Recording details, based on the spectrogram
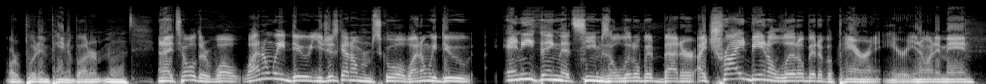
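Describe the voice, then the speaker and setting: A man's voice: a little high, big pitch swings, quick pace, no room sound. Male radio host, 30s, rambling and self-doubting, dry studio sound. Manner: rambling, self-reproachful, many restarts. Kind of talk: casual morning radio chat. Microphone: studio mic.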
